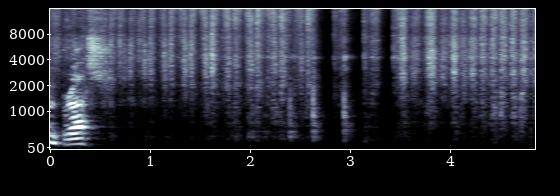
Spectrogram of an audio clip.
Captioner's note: brush scratching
